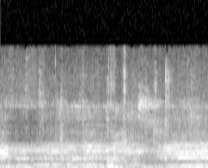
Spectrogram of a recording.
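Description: A crowd walking in an Orthodox church procession: shuffling footsteps on the street with voices singing a chant, and one sharper knock about a second in.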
